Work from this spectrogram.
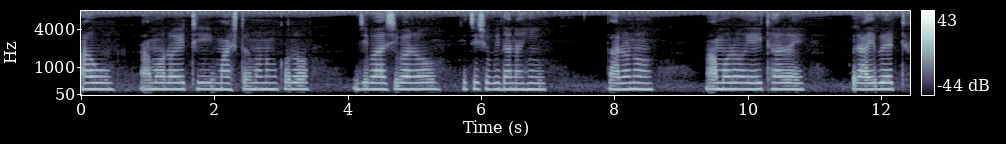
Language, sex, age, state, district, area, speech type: Odia, male, 30-45, Odisha, Malkangiri, urban, spontaneous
